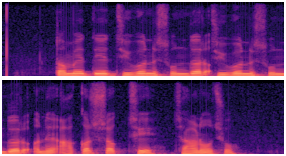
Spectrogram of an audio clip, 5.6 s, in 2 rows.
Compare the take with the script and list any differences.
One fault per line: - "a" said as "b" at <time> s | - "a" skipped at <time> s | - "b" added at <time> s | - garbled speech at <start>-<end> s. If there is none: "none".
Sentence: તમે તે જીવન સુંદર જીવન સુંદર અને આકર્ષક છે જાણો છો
none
